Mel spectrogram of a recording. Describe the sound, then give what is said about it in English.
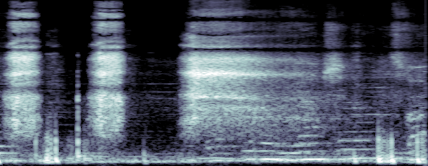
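Deep, forceful breaths in a quick rhythm during a guided belly-and-heart breathwork exercise: sharp gasping inhales alternate with longer rushing exhales, fairly loud, with no talking. “Belly, heart, exhale. Stay at your own pace. Keep breathing.”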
